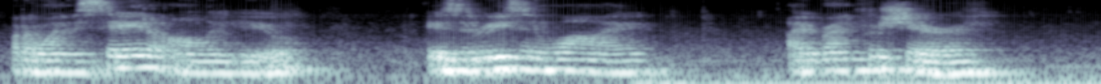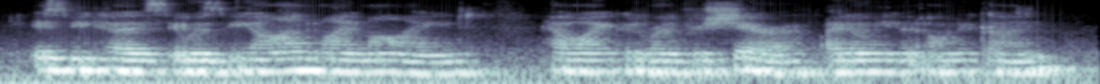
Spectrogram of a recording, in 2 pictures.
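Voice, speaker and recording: A middle-aged woman giving an earnest, halting public comment at a council meeting, heard through the room's sound system from afar. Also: sits low, little pitch movement, slight background noise. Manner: loud voice. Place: council chamber. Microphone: room sound system, picked up from afar. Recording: echoey council chamber from far off.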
